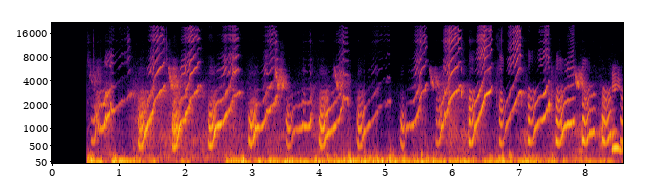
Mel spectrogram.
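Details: Mokohei, a pet guinea pig playing alone on a windy veranda, cries out loudly from loneliness: a rapid series of about twenty shrill, rising squealing whistles, each sweeping upward, over a low rumble of wind.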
